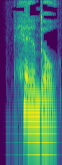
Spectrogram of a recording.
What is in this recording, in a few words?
"Handle", English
